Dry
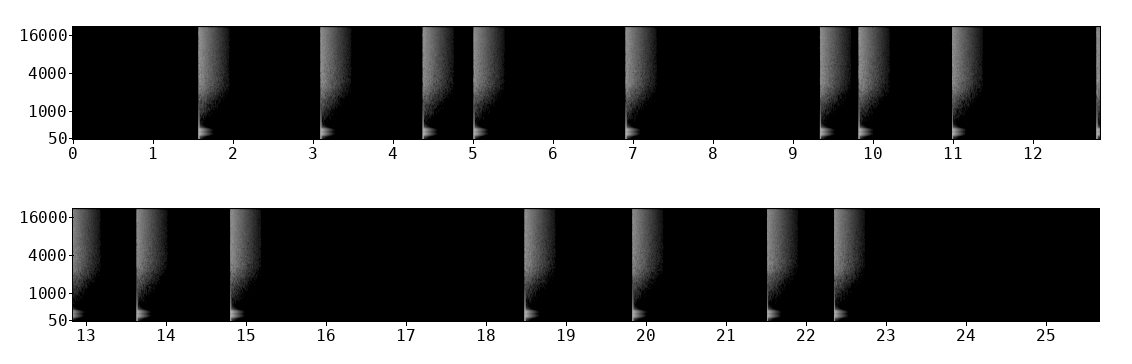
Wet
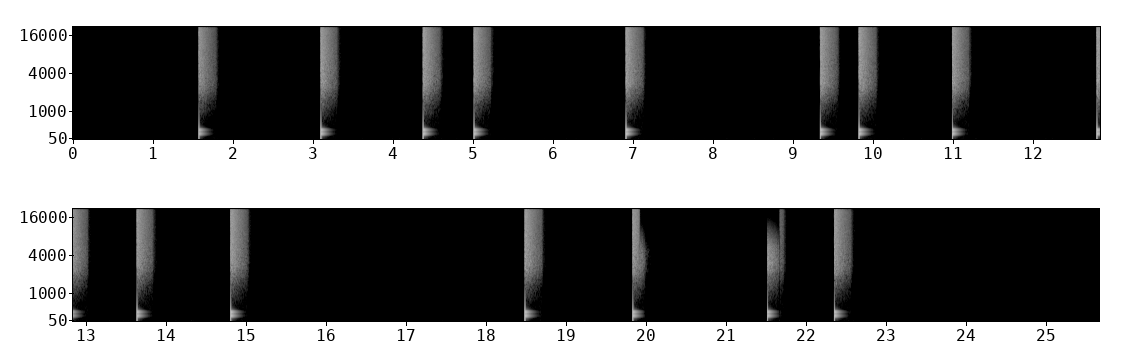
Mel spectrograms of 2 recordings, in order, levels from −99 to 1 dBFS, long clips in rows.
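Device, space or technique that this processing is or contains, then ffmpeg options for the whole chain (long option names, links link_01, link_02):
voice memo with heavy noise removal: -filter_complex "[0:a]asplit=3[link_01][link_02][link_03];[link_01]afade=type=out:start_time=19.91:duration=0.02[link_04];[link_02]lowpass=frequency=5100:width=0.5412,lowpass=frequency=5100:width=1.3066,afade=type=in:start_time=19.91:duration=0.02,afade=type=out:start_time=21.67:duration=0.02[link_05];[link_03]afade=type=in:start_time=21.67:duration=0.02[link_06];[link_04][link_05][link_06]amix=inputs=3:normalize=0,anlmdn=0.01,dynaudnorm=framelen=360:gausssize=13:maxgain=6dB"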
